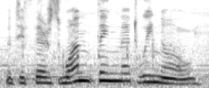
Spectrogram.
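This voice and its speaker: An actress voicing an adult woman companion in a fantasy video game, speaking in a measured, explanatory way. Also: mid-range voice, animated, lightly acted. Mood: calm. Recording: game audio with music under it. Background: game music.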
